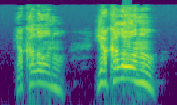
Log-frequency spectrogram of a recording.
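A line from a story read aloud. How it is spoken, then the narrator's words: Shouted again. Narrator (Turkish): diye bağırdı yine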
